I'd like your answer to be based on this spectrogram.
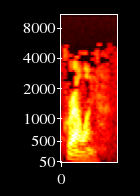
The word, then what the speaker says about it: ghrelin: level of ghrelin. Did I say that right? Yeah.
